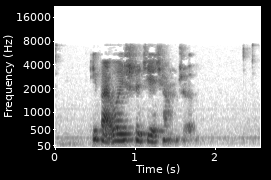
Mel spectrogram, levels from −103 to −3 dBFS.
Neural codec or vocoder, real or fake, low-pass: none; real; 7.2 kHz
